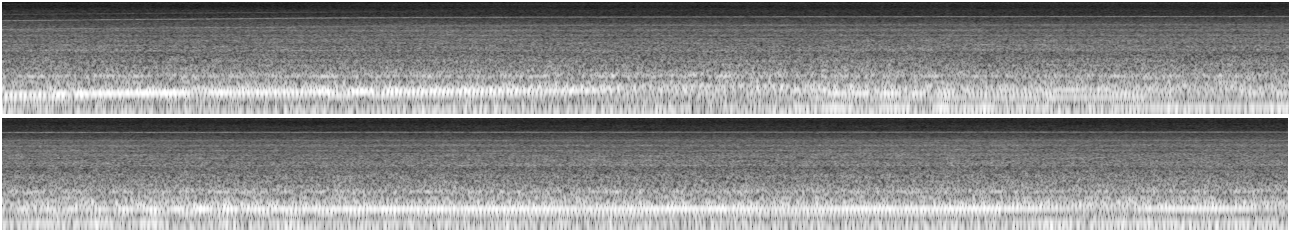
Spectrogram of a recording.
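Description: An electric train engine hums steadily with a rising whine.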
